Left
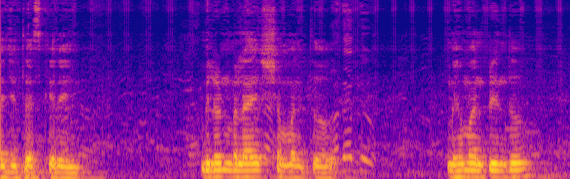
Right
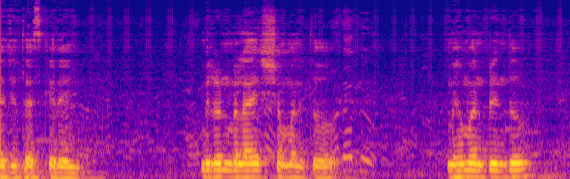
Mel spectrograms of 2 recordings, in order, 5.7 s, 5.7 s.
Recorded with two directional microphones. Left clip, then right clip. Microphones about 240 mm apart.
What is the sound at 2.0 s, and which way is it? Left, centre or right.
A man's voice, centre.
